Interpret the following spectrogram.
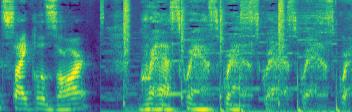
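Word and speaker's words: Cyclizar: Cyclozar. That's how you say it. Like a cycle, but a lizard. Cyclozar.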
